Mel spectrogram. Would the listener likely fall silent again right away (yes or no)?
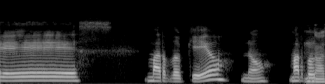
no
